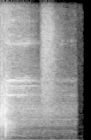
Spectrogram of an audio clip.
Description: combi drums

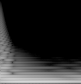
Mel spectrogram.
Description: Synth Bass, Roland

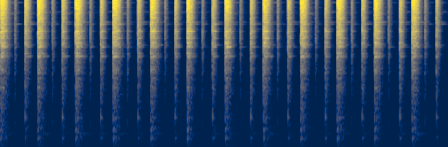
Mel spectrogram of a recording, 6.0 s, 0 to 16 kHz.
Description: HH, Festa Latina, Drums & Percussion; Best Service; Festa Latina VOL-1

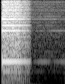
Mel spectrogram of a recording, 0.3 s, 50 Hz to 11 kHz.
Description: DR-660 FX; Rubber Chicken Software Sample Bank

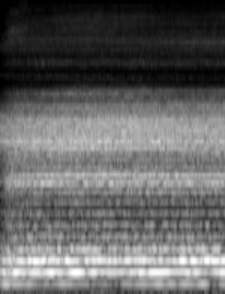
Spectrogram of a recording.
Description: CHO Yhh, Roland

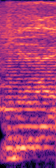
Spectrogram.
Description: Glitch

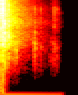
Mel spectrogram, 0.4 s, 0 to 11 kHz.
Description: PRC WOLOF, Afro Shakers; Roland LCDP14 Africa VOL-2

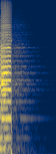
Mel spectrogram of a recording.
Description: FAFARE, FUNKY SYNTHS; Zero-G; Funky Elements

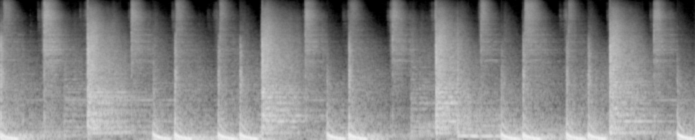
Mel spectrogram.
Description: Landing Party Beat, Processed Drumkits

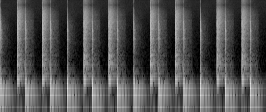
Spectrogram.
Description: Kick Snare Loop

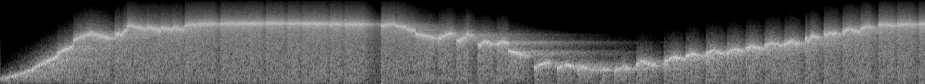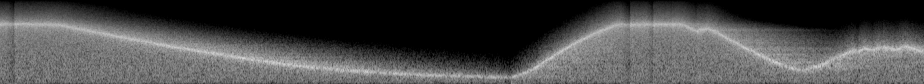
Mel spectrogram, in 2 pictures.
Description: CHOP SWEEPS, SYNTH; Keith Emerson Signature Series

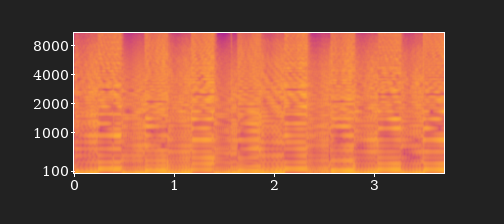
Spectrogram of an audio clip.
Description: Moog Fours Eb 129, Synth Loops, 129bpm; Zero-G; Soundclash; Nu Dance Electro

